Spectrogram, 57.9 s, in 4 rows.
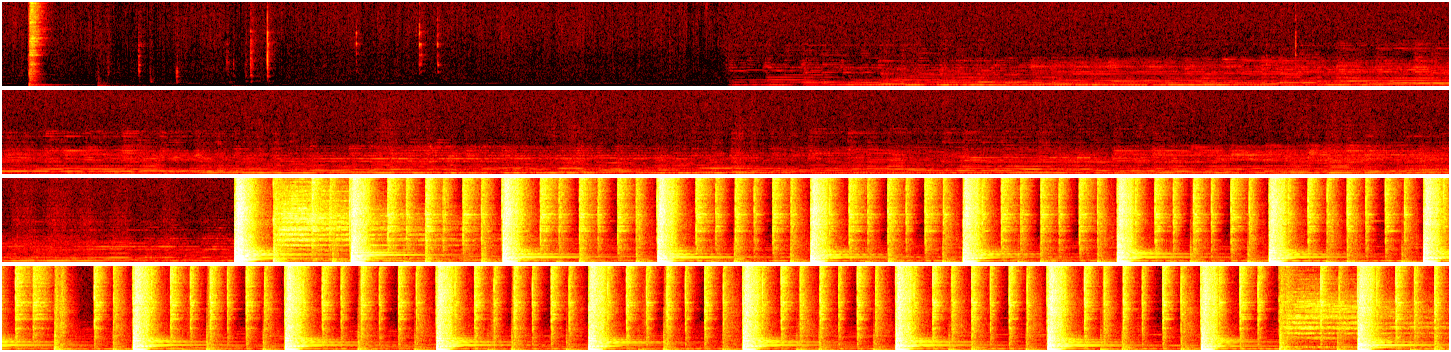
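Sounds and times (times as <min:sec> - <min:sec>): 
snare drum: 0:31.3 - 0:39.3, 0:39.9 - 0:42.4, 0:43.1 - 0:45.4, 0:46.2 - 0:46.8, 0:47.8 - 0:48.5, 0:49.3 - 0:50.0, 0:50.8 - 0:51.6, 0:52.3 - 0:57.8.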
